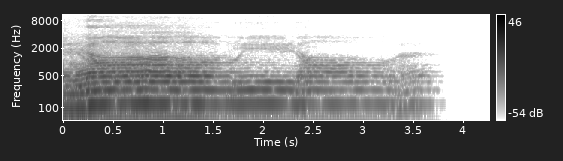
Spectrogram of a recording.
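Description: Devotional chant: a voice singing long held notes over a steady low drone, fading away and stopping shortly before the end.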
